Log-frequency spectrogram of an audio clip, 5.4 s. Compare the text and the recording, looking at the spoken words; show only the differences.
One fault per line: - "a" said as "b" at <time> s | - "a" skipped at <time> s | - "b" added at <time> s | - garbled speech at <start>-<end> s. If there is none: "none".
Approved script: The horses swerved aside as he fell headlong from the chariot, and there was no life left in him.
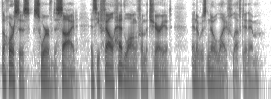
none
